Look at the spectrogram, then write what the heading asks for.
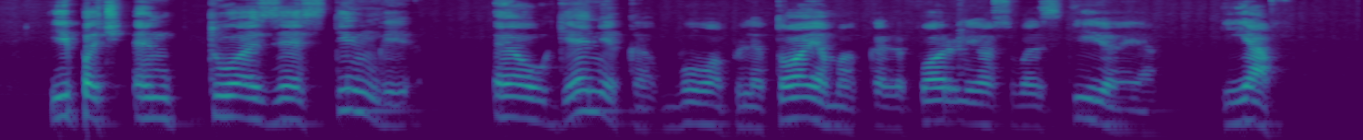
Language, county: Lithuanian, Kaunas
